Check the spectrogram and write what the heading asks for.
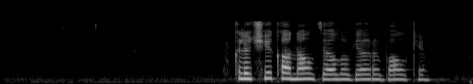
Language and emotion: Russian, neutral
